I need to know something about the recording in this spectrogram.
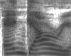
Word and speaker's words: Angourie: It's Angourie, I learned. Rhymes with dowry and flowery.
